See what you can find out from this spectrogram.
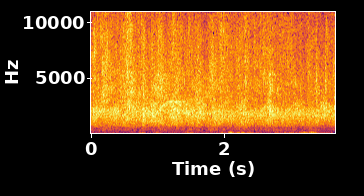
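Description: A church audience applauds a man invited up to tell of a crisis in his family. The clapping is a dense wash of hands that holds at an even, fairly loud level for a few seconds, with no voices.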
